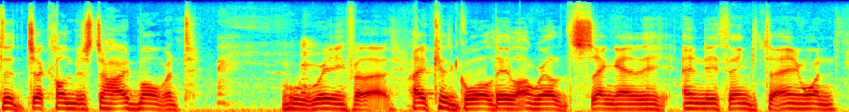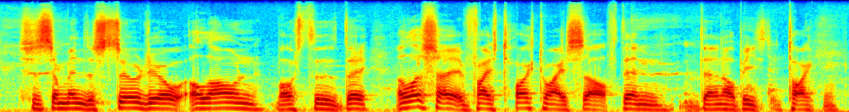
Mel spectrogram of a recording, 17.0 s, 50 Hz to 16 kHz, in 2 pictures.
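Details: Adult man with multiple system atrophy, first diagnosed as cerebellar ataxia, after umbilical cord blood stem cell treatment in China in late 2008; speech affected, sees a speech pathologist; dysarthria in multiple system atrophy.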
